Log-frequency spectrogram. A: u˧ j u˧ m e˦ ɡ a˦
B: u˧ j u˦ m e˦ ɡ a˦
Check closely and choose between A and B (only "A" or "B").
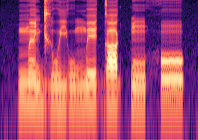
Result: A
